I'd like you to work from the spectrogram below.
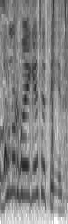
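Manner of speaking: ordinary delivery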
